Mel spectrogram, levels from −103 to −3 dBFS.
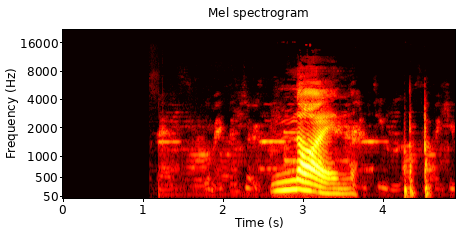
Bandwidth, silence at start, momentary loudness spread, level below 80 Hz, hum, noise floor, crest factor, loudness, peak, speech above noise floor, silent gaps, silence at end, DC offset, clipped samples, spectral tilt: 9 kHz; 2.5 s; 28 LU; -64 dBFS; none; -52 dBFS; 20 dB; -17 LUFS; -2 dBFS; 34 dB; none; 0.35 s; under 0.1%; under 0.1%; -6 dB/octave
